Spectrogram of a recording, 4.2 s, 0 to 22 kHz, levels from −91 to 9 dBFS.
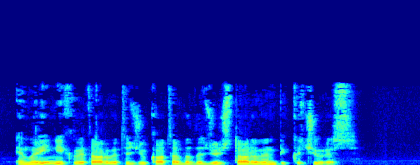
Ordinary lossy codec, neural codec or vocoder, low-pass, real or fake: MP3, 48 kbps; none; 10.8 kHz; real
